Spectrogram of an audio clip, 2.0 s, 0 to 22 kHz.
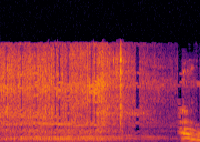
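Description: Milwaukee M18 brushless battery string trimmer's electric motor whirring with its line spinning, then winding down in a falling whine over the second half as the trigger is let off.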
